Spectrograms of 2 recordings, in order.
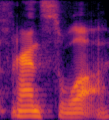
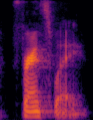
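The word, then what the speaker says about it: François: No, it is not Francois. You would think it would be Francois, but it's not. In fact, this town is called Francois.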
